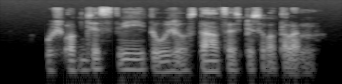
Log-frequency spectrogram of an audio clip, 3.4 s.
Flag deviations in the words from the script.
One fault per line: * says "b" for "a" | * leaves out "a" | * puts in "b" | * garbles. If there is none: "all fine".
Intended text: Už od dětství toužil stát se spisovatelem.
all fine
